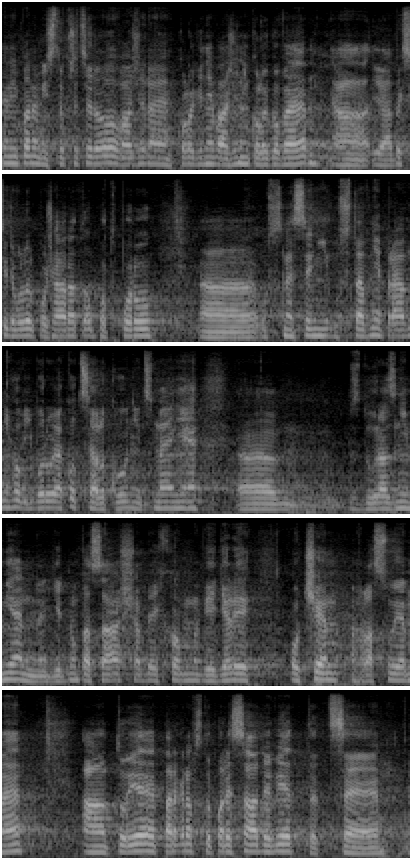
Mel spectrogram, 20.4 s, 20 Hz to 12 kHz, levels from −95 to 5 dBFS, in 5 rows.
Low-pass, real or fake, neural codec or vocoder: 10.8 kHz; fake; vocoder, 44.1 kHz, 128 mel bands, Pupu-Vocoder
